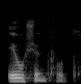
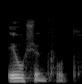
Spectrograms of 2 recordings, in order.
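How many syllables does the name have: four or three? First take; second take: three; three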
